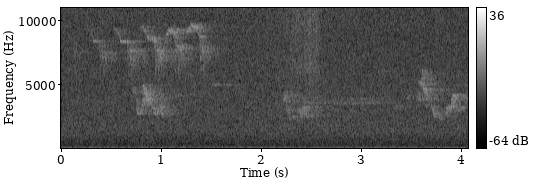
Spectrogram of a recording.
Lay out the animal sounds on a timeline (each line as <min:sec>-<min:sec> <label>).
0:00.0-0:01.6 Blackburnian Warbler (Setophaga fusca)
0:00.0-0:04.1 Red-eyed Vireo (Vireo olivaceus)
0:00.0-0:04.1 Winter Wren (Troglodytes hiemalis)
